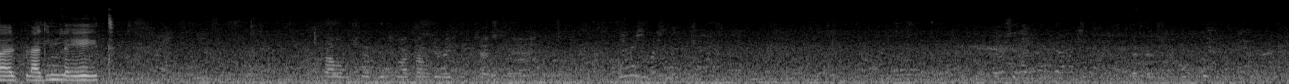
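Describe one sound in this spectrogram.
Footsteps of a walking crowd shuffle on paving stones outdoors.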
